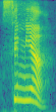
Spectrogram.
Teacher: So, if the ending is stressed, for example, simya. In simya, the ending is stressed, the stress is on ya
